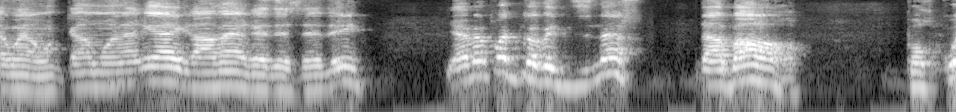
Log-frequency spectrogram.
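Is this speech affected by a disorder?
Yes: neonatal cerebral palsy; neonatal onset.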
